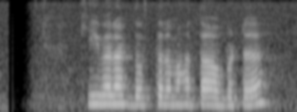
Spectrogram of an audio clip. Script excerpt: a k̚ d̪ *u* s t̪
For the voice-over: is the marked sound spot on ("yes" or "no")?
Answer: no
